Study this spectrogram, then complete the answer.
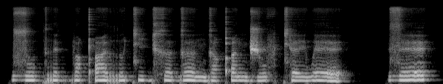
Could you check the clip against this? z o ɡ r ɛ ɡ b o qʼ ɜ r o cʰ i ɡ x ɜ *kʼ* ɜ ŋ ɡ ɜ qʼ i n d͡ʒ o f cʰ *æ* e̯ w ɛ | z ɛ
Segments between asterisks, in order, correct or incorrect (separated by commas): incorrect, incorrect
